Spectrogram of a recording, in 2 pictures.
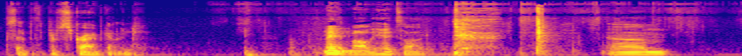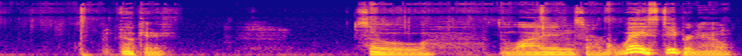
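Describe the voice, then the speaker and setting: A man's voice: low-pitched, expressive, drawn-out words, long pauses, darkish tone. A young man with a Southern American accent, rambling and joking to himself while drawing. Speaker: animation channel host. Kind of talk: casual drawing commentary. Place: indoors at home.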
